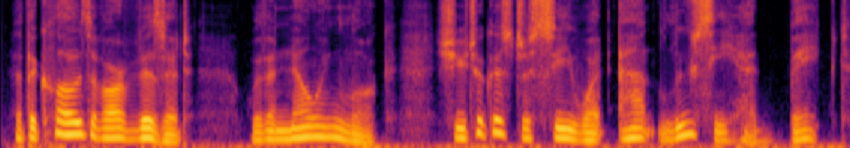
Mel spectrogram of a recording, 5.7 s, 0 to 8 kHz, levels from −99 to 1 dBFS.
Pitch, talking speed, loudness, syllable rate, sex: 135 Hz, 210 wpm, -18 LUFS, 5.2 syllables/s, female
